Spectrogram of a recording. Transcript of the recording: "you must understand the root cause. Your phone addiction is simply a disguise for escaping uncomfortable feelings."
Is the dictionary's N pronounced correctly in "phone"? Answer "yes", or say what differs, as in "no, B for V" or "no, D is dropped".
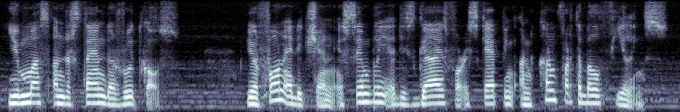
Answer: yes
